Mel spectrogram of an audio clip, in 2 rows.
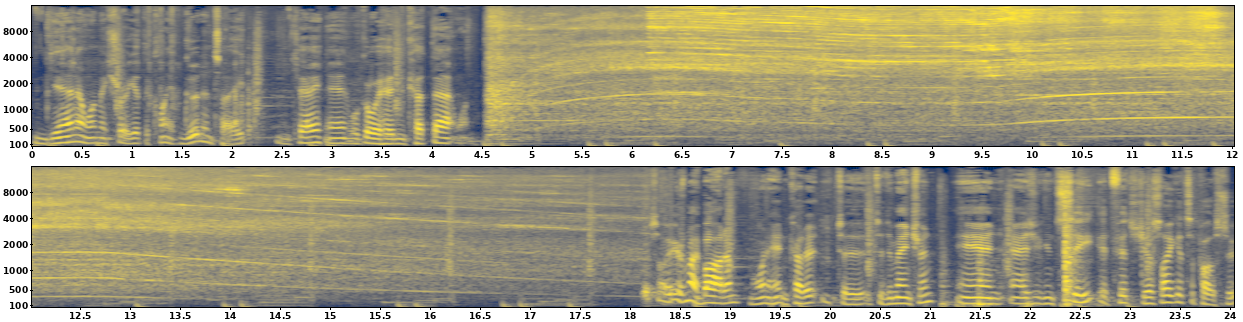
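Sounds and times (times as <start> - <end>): table saw cutting wood: 4.6 - 18.6, 22.3 - 22.6.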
